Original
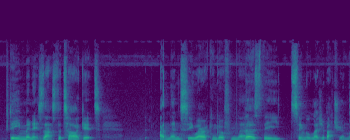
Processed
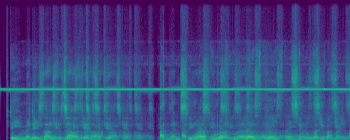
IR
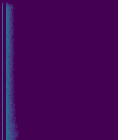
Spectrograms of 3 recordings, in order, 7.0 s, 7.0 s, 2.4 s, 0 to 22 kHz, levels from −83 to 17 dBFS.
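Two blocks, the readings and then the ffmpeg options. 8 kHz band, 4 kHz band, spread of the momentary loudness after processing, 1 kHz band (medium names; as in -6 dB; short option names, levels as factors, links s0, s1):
+18.0 dB, +8.5 dB, 4 LU, +7.5 dB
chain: -filter_complex "[0:a]asplit=2[s0][s1];[s1]aeval=exprs='0.224*sin(PI/2*1.78*val(0)/0.224)':c=same,volume=0.531[s2];[s0][s2]amix=inputs=2:normalize=0,aecho=1:1:440|792|1074|1299|1479:0.631|0.398|0.251|0.158|0.1,aeval=exprs='sgn(val(0))*max(abs(val(0))-0.00944,0)':c=same,aeval=exprs='val(0)+0.0708*sin(2*PI*8000*n/s)':c=same,equalizer=f=1800:t=o:w=0.52:g=-9.5,flanger=delay=4.6:depth=3.2:regen=78:speed=0.77:shape=sinusoidal,volume=1.68"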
